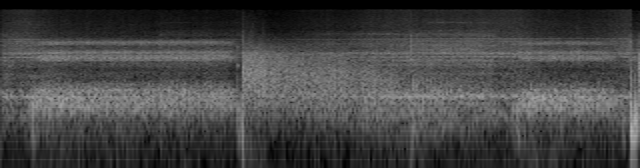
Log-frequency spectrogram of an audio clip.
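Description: Steady rushing air and engine noise inside a fighter jet's cockpit in flight, with a single sharp click about two and a half seconds in.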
